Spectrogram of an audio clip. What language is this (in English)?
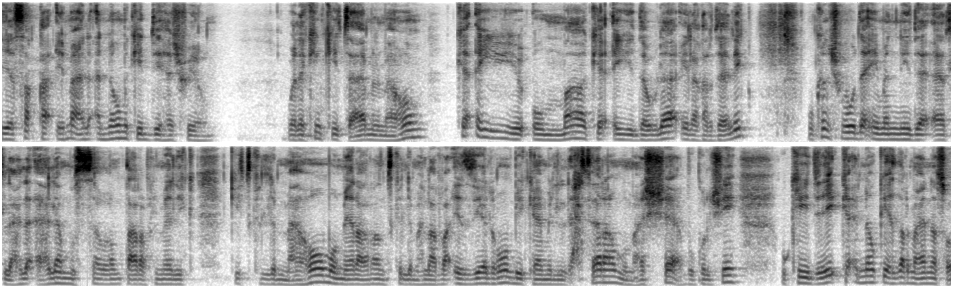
Arabic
